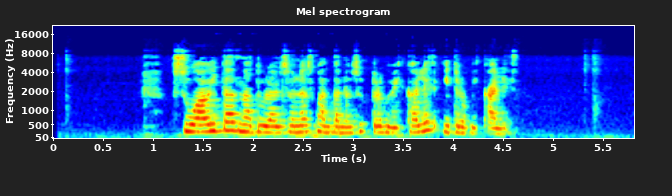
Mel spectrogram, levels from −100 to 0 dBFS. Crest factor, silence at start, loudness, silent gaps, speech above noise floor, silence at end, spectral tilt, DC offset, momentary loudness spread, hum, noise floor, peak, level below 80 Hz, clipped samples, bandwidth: 18 dB; 0.9 s; -19 LUFS; none; 44 dB; 1.2 s; -4 dB/octave; under 0.1%; 10 LU; none; -62 dBFS; -2 dBFS; -60 dBFS; under 0.1%; 9.4 kHz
